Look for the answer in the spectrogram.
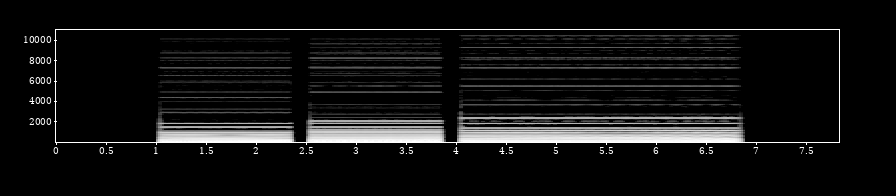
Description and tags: Organ Ending Tune
That cliché sound that you hear at the end of old radio shows. I have this one in Church Organ, Piano, Organ, and Strings sounds.
clich, cliche, end, organ, tune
